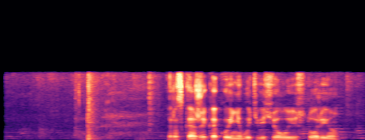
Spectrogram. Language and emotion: Russian, neutral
